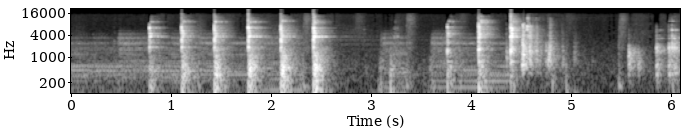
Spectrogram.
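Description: Hammer blows on a first-gen Toyota Tacoma's front steering knuckle, knocking off the old hub seal. Sharp strikes come about three a second in two runs, with a short pause about three seconds in.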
